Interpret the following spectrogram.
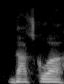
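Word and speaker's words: DAJGUA: What do you pronounce it in a shorter term? Dajgwa. Dajgwa. Dajgwa.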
